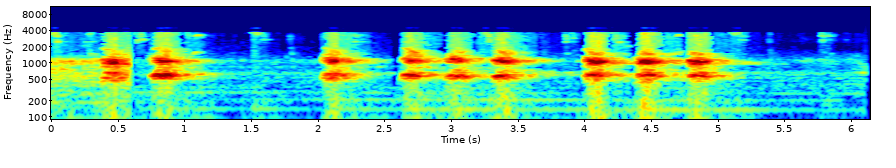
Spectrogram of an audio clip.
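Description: A dog barking: about nine short barks in quick runs of two to four.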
